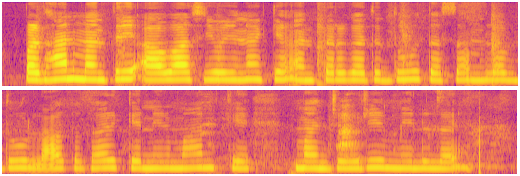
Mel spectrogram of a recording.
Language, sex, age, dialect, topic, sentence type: Magahi, female, 31-35, Southern, banking, statement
